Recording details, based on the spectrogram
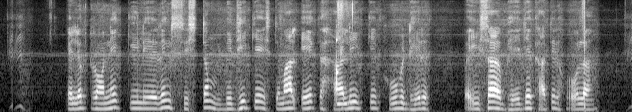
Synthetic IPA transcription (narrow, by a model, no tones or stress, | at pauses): ɪleːkʈɾɔːnɪkːiliəɾɪ̃ŋɡsɪsʈəmbɪd̪ʱikeɪst̪eːmaːleːkhaːlikekʰuːbɖʱeːɾ | pə̰ɪsabʱeːd͡ʒekʰa̰ːt̪ɪɾho̰ːlaː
